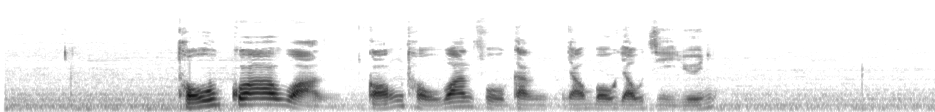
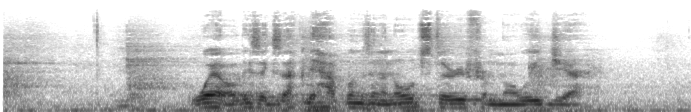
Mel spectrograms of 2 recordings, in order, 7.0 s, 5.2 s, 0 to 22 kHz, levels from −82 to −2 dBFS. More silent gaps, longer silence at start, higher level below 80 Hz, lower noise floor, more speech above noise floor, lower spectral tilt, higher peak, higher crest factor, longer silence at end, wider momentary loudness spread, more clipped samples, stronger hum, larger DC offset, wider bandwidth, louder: neither; first, 1.35 s vs 0 s; second, -72 dBFS vs -36 dBFS; first, -58 dBFS vs -42 dBFS; first, 36 dB vs 21 dB; about the same, -6 dB/octave vs -5 dB/octave; about the same, -2 dBFS vs -4 dBFS; about the same, 22 dB vs 18 dB; first, 1.75 s vs 0 s; about the same, 20 LU vs 19 LU; neither; neither; neither; second, 9.2 kHz vs 16 kHz; about the same, -21 LUFS vs -21 LUFS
